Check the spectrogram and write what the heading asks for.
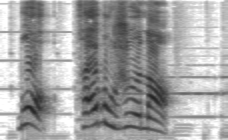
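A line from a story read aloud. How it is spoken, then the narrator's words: Loud retort. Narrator (Chinese): 富兰克林大声反驳说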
